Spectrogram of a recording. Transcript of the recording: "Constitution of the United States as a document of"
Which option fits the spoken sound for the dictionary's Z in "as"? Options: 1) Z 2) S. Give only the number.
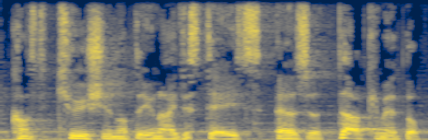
1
